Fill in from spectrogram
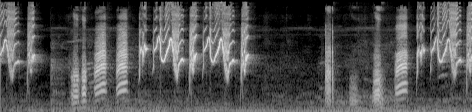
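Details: Javan myna in full song, used as a tutor recording to train other birds and prompt them to sing: harsh ribbed squawks mixed with looping whistled notes that rise and fall, delivered in rapid bursts with short pauses.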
